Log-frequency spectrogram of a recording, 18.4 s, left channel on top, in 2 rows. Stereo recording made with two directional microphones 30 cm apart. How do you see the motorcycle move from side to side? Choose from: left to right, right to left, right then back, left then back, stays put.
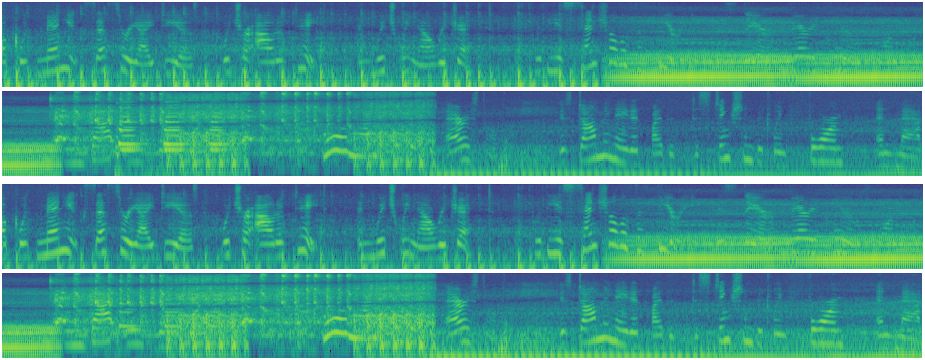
left to right.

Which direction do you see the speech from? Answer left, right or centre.
right.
